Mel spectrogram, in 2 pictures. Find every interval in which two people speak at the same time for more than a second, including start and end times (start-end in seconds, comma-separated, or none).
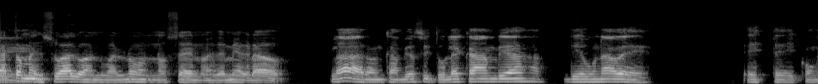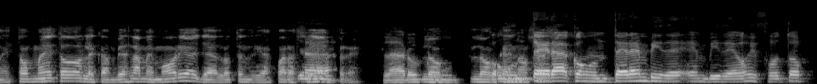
12.4-13.8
